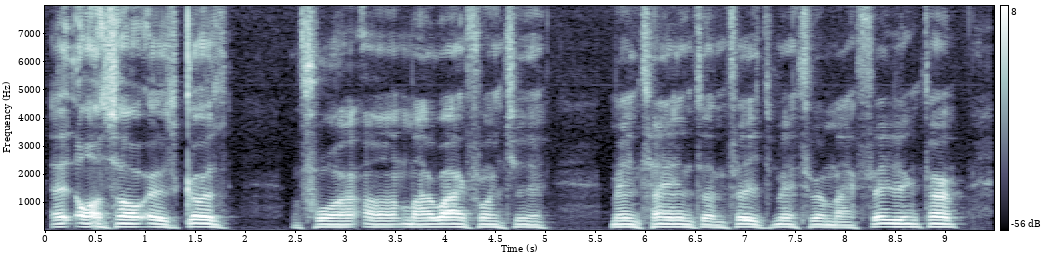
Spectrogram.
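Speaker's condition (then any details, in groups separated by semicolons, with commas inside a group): ALS; no tracheostomy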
